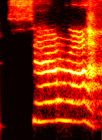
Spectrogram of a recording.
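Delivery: high, loud mock call-out of a name. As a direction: imitate him shouting names across the set. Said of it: "calling people out by name".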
